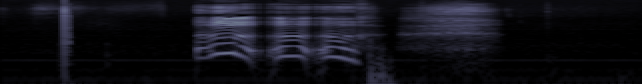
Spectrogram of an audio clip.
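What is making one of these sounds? A girl shouts with excitement.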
